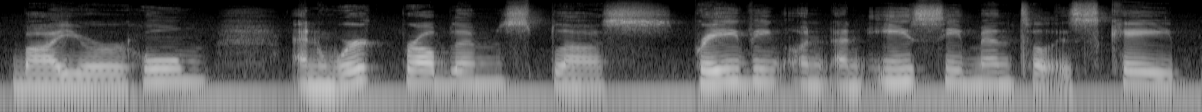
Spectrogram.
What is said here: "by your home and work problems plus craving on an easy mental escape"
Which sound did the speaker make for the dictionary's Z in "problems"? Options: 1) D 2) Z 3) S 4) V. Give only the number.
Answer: 3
